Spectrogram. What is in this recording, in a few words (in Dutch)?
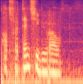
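"advertentiebureau", Dutch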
